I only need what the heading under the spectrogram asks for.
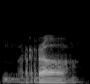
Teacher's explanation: र उच्चारण में जीवा दो-तीन बार जो है वो कांपती है या प्रकंपित भी इसको हम कहते हैं। · इसके उच्चारण में जीभ की नोक जो है वो हवा से वाइब्रेट होती है। ठीक है? लुढ़कती है और ऐसा प्रतीत होता है कि लुड़क रही है र। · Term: लुंठित ध्वनि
